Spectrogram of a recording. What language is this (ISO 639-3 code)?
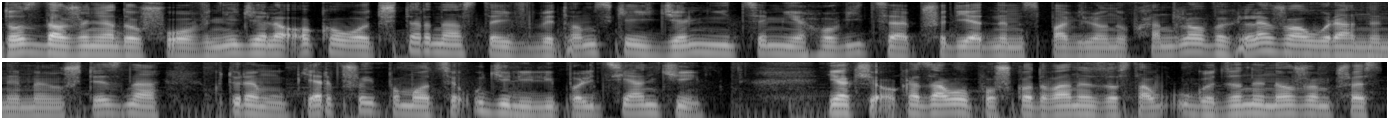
pol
